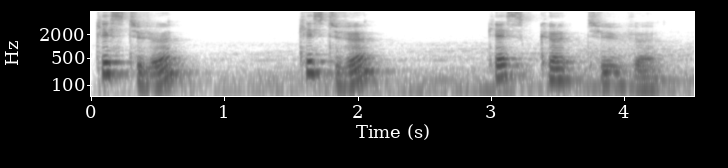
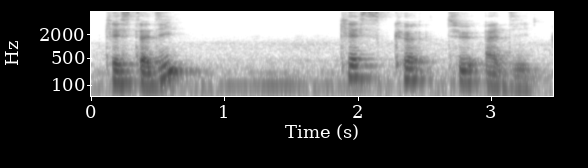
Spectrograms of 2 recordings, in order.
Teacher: And this que can even fall away completely in certain phonetic contexts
